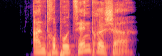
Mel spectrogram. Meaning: 1. comparative degree of anthropozentrisch 2. inflection of anthropozentrisch: strong/mixed nominative masculine singular 3. inflection of anthropozentrisch: strong genitive/dative feminine singular
- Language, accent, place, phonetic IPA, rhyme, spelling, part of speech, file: German, Germany, Berlin, [antʁopoˈt͡sɛntʁɪʃɐ], -ɛntʁɪʃɐ, anthropozentrischer, adjective, De-anthropozentrischer.ogg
